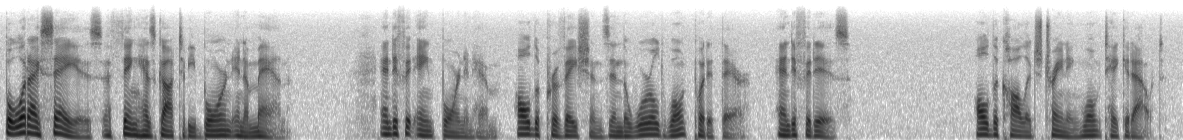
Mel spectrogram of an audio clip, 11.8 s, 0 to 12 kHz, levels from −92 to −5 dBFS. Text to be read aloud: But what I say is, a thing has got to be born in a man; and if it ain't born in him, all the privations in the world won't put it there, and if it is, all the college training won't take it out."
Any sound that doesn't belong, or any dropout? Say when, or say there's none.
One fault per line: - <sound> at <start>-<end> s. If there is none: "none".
none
